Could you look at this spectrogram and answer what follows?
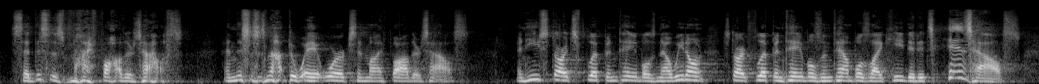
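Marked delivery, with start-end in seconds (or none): none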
